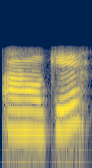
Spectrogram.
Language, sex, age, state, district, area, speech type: Tamil, female, 18-30, Tamil Nadu, Mayiladuthurai, urban, conversation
